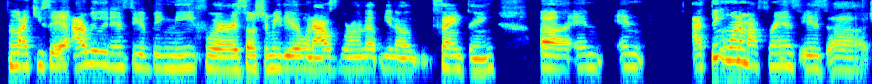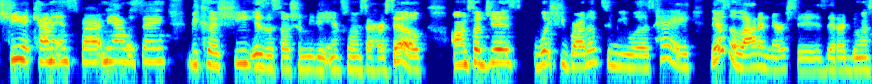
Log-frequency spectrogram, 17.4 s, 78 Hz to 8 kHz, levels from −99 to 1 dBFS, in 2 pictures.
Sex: female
